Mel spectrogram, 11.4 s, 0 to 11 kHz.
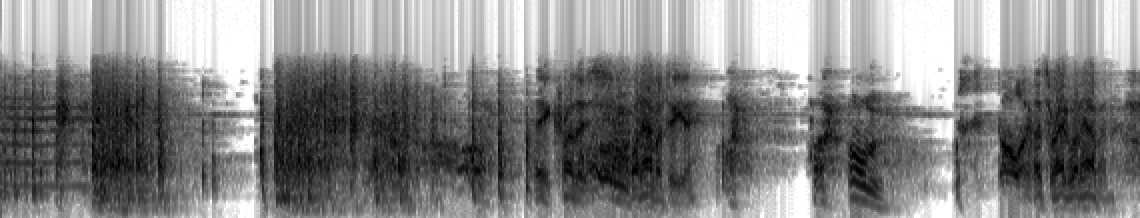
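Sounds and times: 
locked office door rattling: 0.0 - 2.0, 2.6 - 5.5
locked office door being forced open with banging: 0.0 - 5.6
door wood cracking: 2.6 - 5.5
speech: 5.4 - 7.1, 8.1 - 9.0, 9.6 - 11.2.

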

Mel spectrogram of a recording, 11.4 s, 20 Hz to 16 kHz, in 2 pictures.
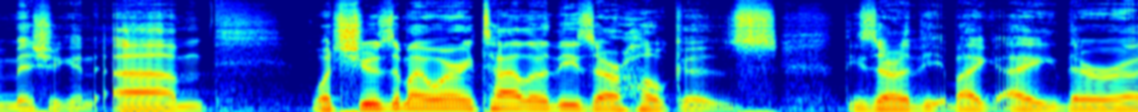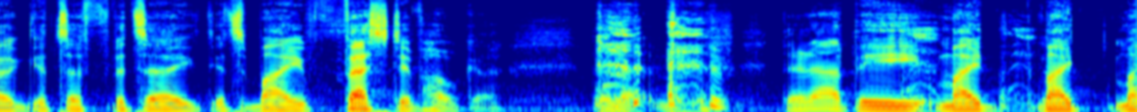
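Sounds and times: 
speech: 0.0 - 11.3
person coughing after swallowing a drink the wrong way: 8.7 - 9.4, 10.2 - 11.0.

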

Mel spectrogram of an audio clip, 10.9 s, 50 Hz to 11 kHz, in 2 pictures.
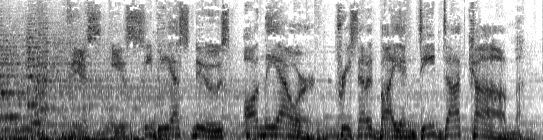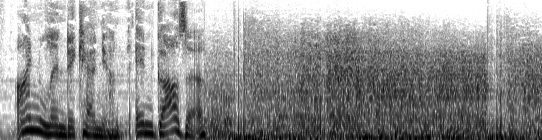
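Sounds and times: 
speech: 0.9 - 8.2
explosions and artillery fire from renewed fighting in Gaza: 7.5 - 10.8.

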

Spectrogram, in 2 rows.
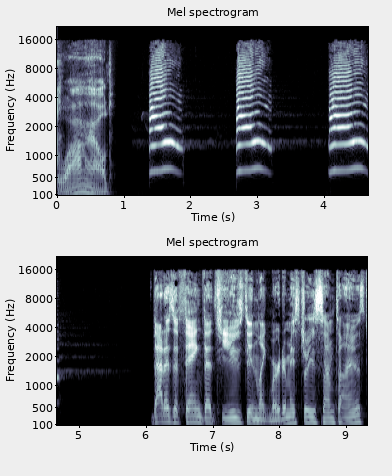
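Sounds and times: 
speech: 0.1 - 0.9, 6.1 - 9.3
peacock calling with loud piercing wails: 1.1 - 5.7.

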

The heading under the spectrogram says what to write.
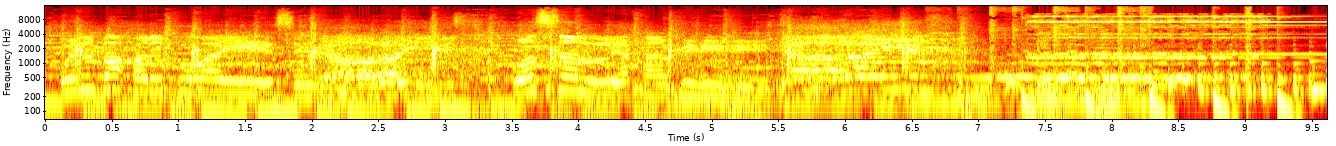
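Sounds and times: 
speech: 0.1 - 6.5
old-fashioned telephone bell ringing: 7.3 - 9.6.

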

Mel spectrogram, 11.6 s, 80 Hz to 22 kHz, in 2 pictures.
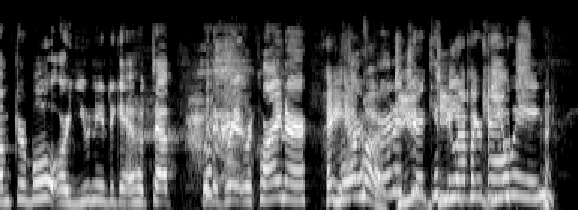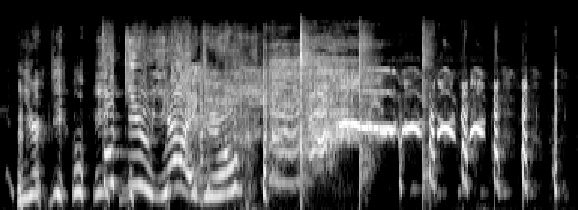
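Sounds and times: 
speech: 0.0 - 8.8
laughter: 1.3 - 2.6, 3.4 - 4.5, 5.1 - 11.5
person screaming in a long high-pitched shriek and yelping bursts: 8.2 - 9.7.

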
